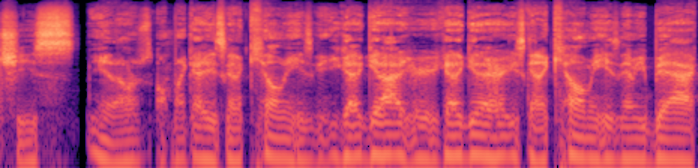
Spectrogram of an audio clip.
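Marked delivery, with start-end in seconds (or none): 1.0-4.7 play-acted, fast, frantic, panicked babble, rattled off. Speaker retells a girl's words back in the truck, acting out a girl freaking out. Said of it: "And the girl's just freaking out".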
